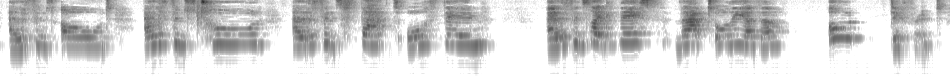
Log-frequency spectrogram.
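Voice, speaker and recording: A woman reading a children's story aloud like a teacher, expressively and deliberately, stressing key words. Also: high voice. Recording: roomy, echoey sound.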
